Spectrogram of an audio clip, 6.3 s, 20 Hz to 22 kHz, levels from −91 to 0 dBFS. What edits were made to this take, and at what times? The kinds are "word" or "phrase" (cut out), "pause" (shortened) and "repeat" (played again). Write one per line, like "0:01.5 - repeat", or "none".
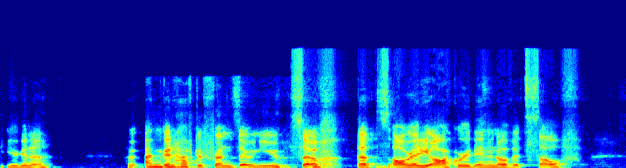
none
